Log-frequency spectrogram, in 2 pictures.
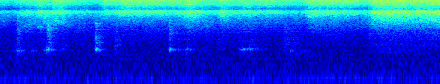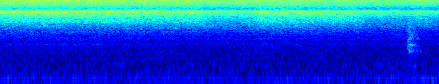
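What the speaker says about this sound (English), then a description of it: "That sizzling sounds so nice." Continuous hissing sizzle of food cooking in a pan, growing louder midway, with a few faint clinks early on.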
